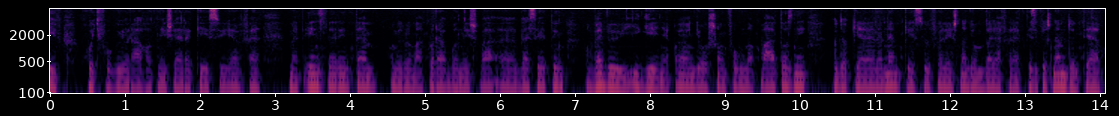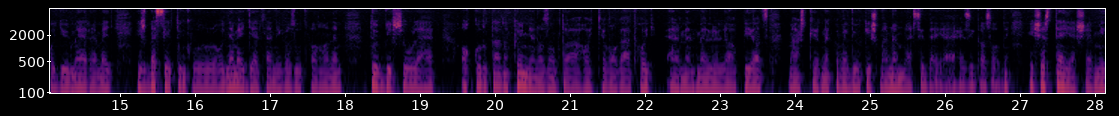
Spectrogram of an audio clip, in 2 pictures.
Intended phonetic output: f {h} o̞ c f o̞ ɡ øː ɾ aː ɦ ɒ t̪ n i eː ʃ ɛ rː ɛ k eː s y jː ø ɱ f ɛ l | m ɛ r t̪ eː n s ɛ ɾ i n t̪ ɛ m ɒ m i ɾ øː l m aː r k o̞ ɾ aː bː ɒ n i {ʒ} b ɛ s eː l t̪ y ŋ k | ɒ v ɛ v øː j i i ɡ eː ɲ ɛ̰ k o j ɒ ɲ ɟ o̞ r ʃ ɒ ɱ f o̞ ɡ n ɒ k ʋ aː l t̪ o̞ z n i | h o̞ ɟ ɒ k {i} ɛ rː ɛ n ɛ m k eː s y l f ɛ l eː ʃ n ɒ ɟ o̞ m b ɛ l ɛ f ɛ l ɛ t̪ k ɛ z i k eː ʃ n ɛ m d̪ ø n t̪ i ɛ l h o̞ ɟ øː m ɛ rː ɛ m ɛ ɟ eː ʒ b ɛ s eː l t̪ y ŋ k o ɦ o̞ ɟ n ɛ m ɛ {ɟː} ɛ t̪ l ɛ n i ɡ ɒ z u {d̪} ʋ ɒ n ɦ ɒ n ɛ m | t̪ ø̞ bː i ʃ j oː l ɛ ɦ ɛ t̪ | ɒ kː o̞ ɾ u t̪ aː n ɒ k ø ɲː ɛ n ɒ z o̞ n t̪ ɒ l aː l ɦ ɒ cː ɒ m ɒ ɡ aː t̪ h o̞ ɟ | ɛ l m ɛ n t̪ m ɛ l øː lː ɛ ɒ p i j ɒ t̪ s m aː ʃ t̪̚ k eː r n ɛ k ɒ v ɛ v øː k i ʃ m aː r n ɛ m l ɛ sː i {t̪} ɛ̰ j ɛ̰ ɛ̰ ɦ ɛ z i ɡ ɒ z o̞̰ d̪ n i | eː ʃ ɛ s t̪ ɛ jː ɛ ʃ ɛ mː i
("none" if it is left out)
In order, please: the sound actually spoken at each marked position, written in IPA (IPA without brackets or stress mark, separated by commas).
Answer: h, ʃ, i, ɟː, t̪, d̪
